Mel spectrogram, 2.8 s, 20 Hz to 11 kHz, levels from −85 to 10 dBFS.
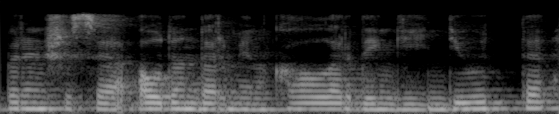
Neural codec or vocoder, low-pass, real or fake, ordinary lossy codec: none; 7.2 kHz; real; none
